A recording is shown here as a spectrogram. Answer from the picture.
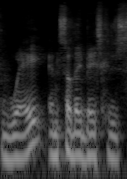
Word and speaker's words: guay: But it's really kind of pronounced way.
